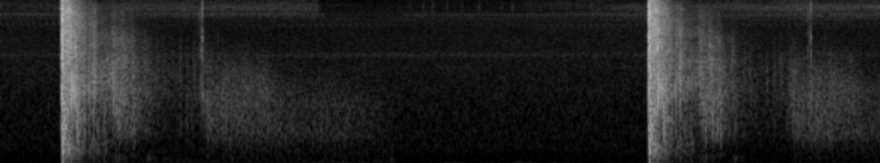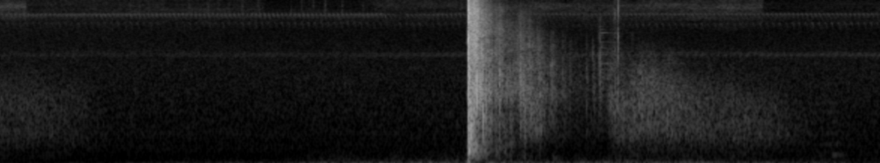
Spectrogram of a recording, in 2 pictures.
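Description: Pistol shots from Taurus handguns, three loud sharp reports spaced about five seconds apart, each followed by a brief ringing decay and faint echo in an outdoor setting.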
